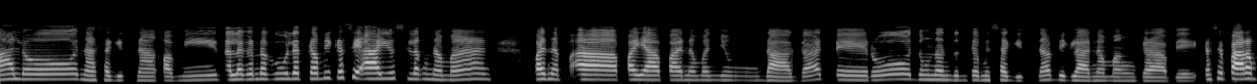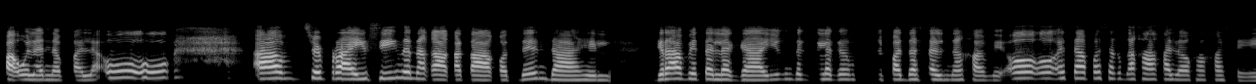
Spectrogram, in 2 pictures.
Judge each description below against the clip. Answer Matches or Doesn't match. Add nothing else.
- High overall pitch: Matches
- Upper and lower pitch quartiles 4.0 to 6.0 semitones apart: Doesn't match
